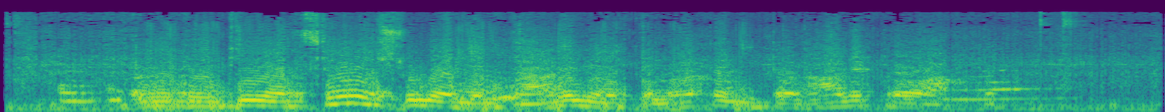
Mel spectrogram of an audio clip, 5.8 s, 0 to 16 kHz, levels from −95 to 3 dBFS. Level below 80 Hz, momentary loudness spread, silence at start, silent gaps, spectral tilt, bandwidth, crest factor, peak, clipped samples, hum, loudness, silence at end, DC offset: -30 dBFS; 10 LU; 0.05 s; none; -5.5 dB/octave; 11.5 kHz; 10 dB; 0 dBFS; under 0.1%; none; -10 LUFS; 0 s; under 0.1%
